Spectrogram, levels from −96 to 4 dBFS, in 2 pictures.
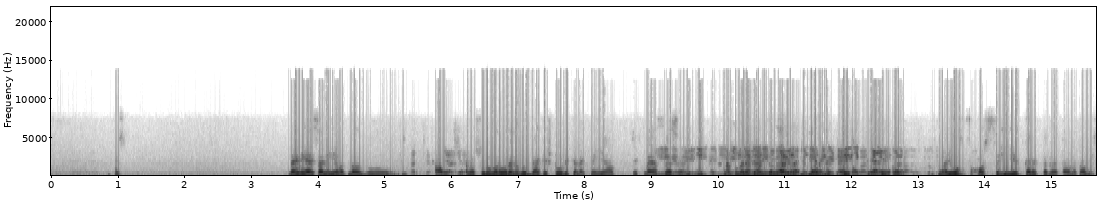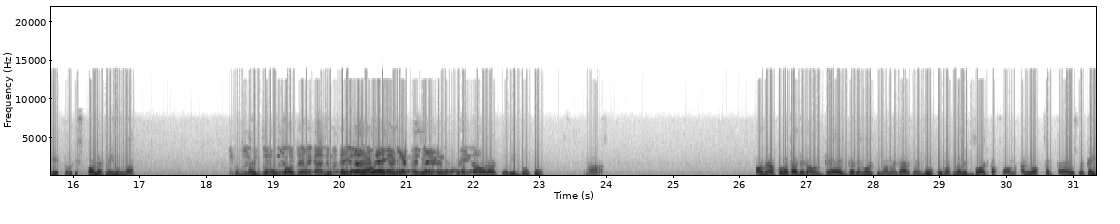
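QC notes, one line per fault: Throughout, filter restarted on every block: a steady 50 Hz buzz that rises and falls with the speech level. That fits 20 ms blocks, each restarting the filter from silence. It is a regular tick pattern, not mains hum, which would stay the same however loud the speech is.
5.87–6.2 s, 9.52–13.27 s and 18.82–22.16 s, echo leak: a delayed copy of the speech sits under the original, lagging by about 464, 474 and 491 ms. It starts at roughly 10 dB down, reaches about 5 dB down, then matches the speech's level. This is likely far-end loudspeaker sound getting past the echo canceller. A fixed, nearly half-second lag like this sets it apart from room reverberation.
9.96–12.75 s, 13.28–13.34 s and 18.86–22.01 s, speech suppressed in double talk: the talker's speech dips by up to roughly 20, 10 and 15 dB while the far side is playing, for around a second in total in each longer stretch and a brief 70 ms in the short one. 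This is likely the canceller turning down both signals during overlap. Because the gaps follow the overlaps and not the network, they differ from packet-loss dropouts.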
